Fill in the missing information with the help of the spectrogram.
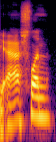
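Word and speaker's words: Aislinn: is island houlihan now to be fair the irish pronunciation of the way her name is spelled would be ashlynn but that's not how she pronounces it it's island and we don't get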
